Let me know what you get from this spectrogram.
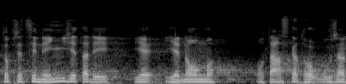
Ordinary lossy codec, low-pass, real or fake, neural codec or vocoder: AAC, 48 kbps; 9.9 kHz; real; none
